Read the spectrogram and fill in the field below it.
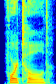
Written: foretold

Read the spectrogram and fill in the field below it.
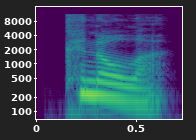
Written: canola

